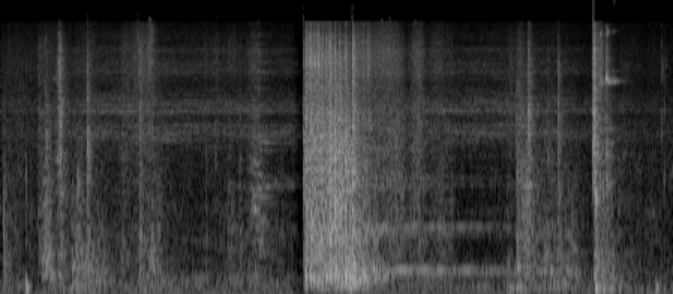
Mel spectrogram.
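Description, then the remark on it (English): A metal pan of oats and nuts coated in syrup and oil scrapes and clatters onto an oven rack, followed by the heavy thud of an oven door swinging shut, with a few lighter clanks afterward. No one speaks. “You're going to want to kind of shake it down to an even layer and then put it in the oven.”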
